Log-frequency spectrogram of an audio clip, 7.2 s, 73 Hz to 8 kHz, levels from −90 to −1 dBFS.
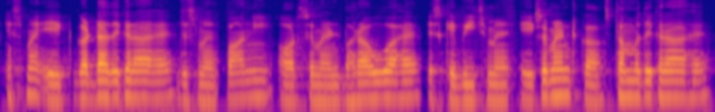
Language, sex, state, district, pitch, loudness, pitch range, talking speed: Hindi, male, Bihar, Begusarai, 130 Hz, -29 LUFS, 120-140 Hz, 195 wpm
